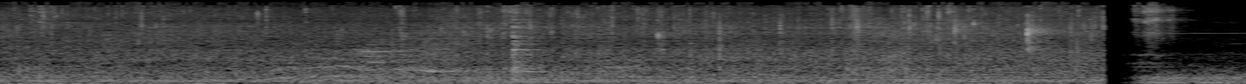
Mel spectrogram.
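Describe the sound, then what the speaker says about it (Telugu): Moong dal fritters fry in hot oil in a pan with a continuous crackling sizzle, dotted with bright pops and spatters, up close before a sudden brief cut near the end. "అలా వేపి గోల్డెన్ కలర్లో వేపి తీసుకోవాలి"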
